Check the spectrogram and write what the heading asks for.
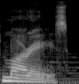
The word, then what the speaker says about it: mares: While the name means “seas” in Latin, the mares (pronounced “MAR-ays”) are solidified lava, the result of Moon volcanoes that flooded the surface in the past.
